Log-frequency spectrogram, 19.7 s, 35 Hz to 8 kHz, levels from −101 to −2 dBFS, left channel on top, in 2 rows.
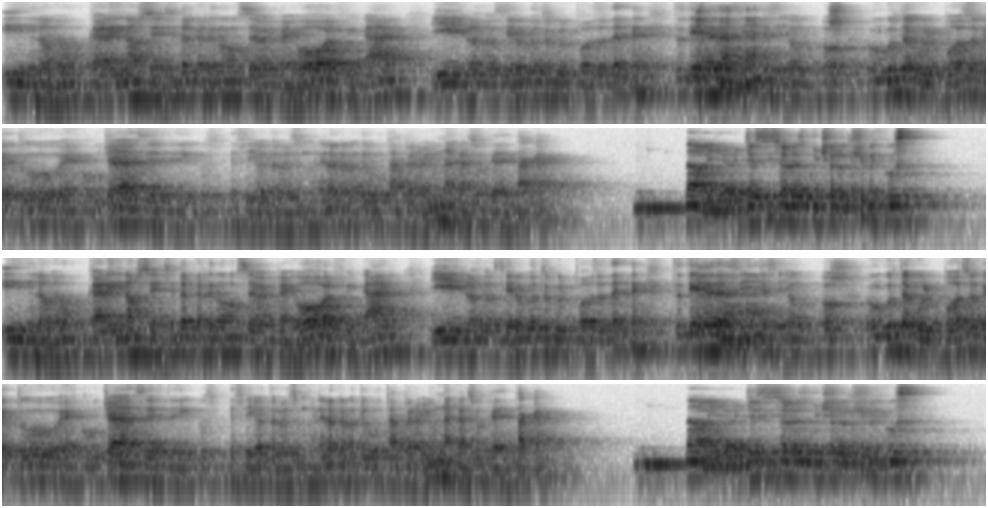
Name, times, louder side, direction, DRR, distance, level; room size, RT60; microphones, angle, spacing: voice 1, 0.0-4.0 4.3-8.4 8.6-15.3, right 2 dB, 55° right, 1 dB, 0.4 m, -25 dB
voice 2, 6.9-7.6 8.3-8.4 16.2-16.4 16.7-18.9, left 2 dB, 70° left, 1 dB, 0.4 m, -23 dB
2.2 x 2.1 x 2.8 m, 1.3 s
head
